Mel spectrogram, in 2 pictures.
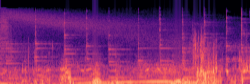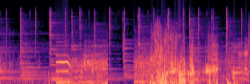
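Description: Background music over water splashing and gurgling close to a camera held at the water's surface, in several loud bursts as water-skis churn through the lake and a skier goes under and comes back up.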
